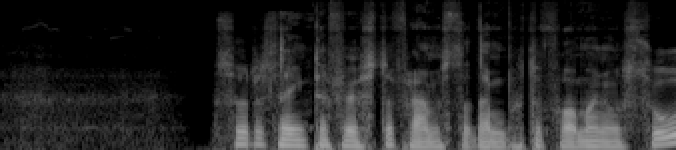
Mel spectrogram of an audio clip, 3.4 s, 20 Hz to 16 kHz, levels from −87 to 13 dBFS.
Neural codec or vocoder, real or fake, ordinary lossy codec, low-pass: none; real; Opus, 32 kbps; 14.4 kHz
